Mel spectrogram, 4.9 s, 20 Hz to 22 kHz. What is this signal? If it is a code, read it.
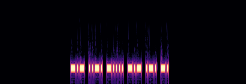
Morse code, heard as a keyed tone, about 40 wpm, 700 Hz. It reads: KF6KRN
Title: USA Call Signs - 6 Characters - Repeated 2x - 40wpm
